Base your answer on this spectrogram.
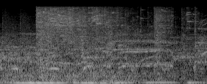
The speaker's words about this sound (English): A new skateboard turned into a bludgeon to break a window for a getaway, again with gunshots in the background.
